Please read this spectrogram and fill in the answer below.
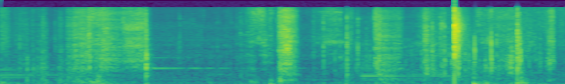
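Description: A few sharp knocks and light rubbing as an aluminum keyboard is handled and its wrist rest is slid into the groove along its front edge, then set down on the desk. The sharpest knock comes about three and a half seconds in.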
